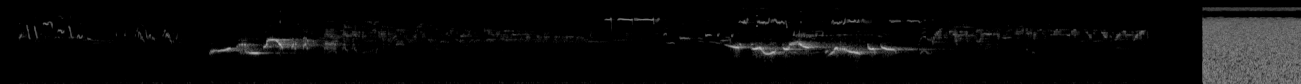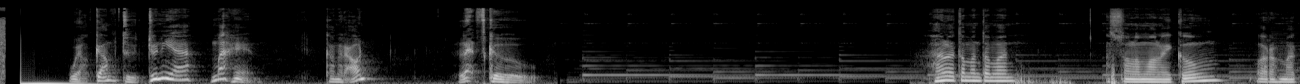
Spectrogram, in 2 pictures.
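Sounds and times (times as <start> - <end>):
faint high bird trills and chirps: 0.2 - 11.5
loud warbling birdsong: 0.2 - 11.5.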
